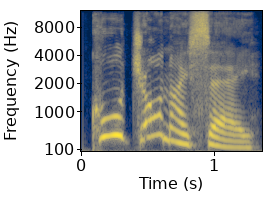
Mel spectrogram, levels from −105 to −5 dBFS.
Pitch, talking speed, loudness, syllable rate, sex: 280 Hz, 175 wpm, -17 LUFS, 3.3 syllables/s, female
